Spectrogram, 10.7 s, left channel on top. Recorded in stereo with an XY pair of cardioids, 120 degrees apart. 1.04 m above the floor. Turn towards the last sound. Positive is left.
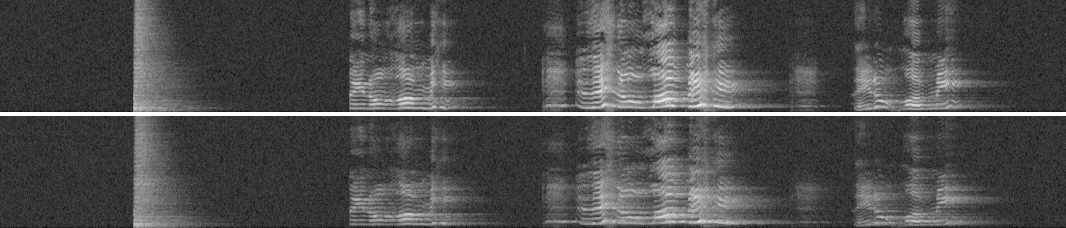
turn(degrees=50)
